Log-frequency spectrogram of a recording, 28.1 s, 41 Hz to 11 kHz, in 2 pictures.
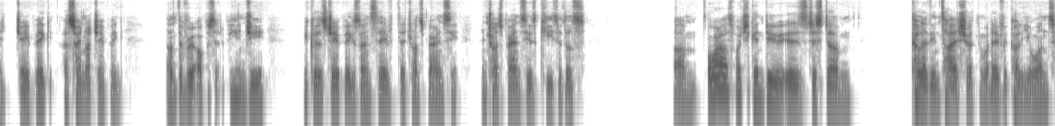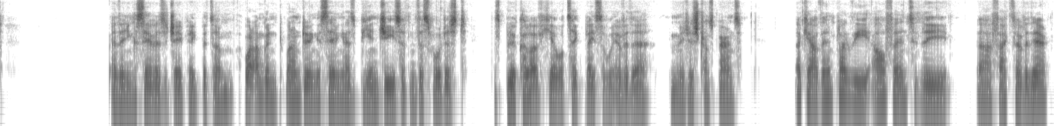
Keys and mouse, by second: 15.4 click, 20.0-26.6 drag, 27.6 click.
